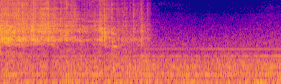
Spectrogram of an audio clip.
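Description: An electric welding arc crackles and hisses.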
